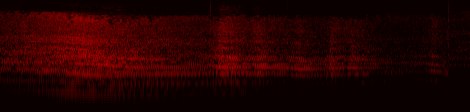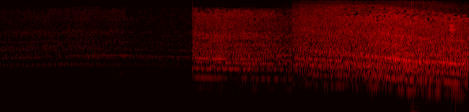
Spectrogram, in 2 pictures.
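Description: Stock cars racing under the lights at Bristol after a green-flag restart: a loud, continuous roar of multiple engines revving and droning, with pitch rising and falling as cars pass, and a brief quieter stretch before the pack surges again.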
